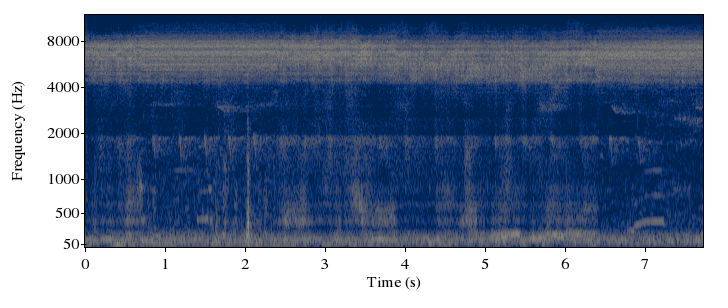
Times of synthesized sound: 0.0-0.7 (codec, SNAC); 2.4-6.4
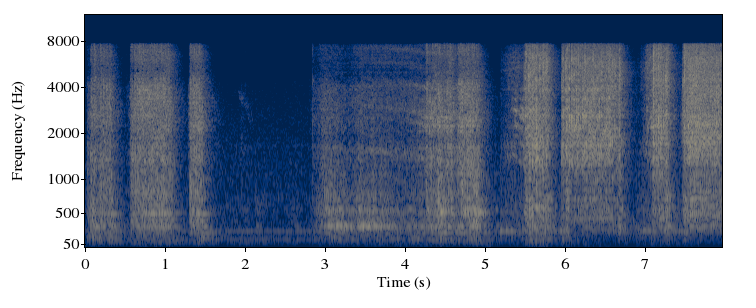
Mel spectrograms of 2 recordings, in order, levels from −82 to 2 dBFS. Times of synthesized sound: 3.1-4.4 (vocoder, WaveNeXt); 5.4-7.0

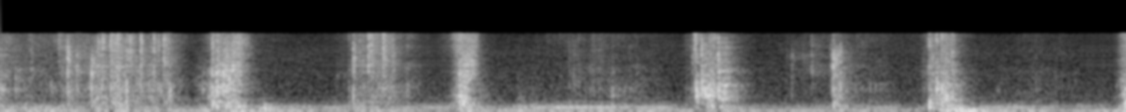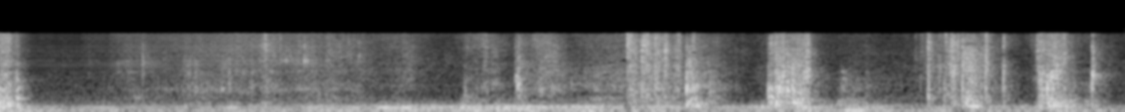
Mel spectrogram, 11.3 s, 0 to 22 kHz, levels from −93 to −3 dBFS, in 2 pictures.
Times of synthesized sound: 1.6-2.4 (codec, DAC); 5.4-7.3

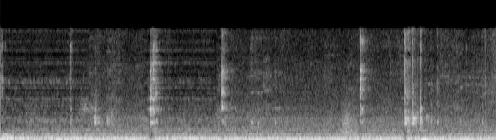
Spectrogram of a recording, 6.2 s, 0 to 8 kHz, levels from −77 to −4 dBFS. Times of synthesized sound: 0.0-1.1 (vocoder, HiFi-GAN); 1.8-2.7

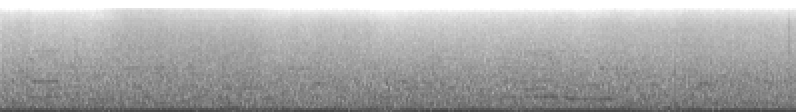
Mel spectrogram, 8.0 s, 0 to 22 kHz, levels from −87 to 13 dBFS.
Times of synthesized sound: 1.9-4.8 (vocoder, Vocos); 6.9-8.0

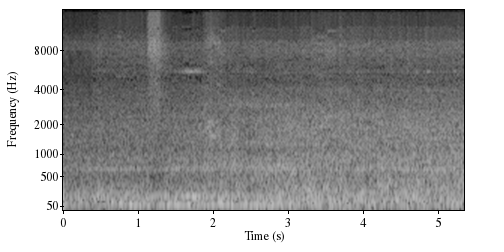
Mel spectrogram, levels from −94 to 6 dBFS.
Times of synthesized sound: 2.1-2.7 (codec, DAC); 3.5-4.5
